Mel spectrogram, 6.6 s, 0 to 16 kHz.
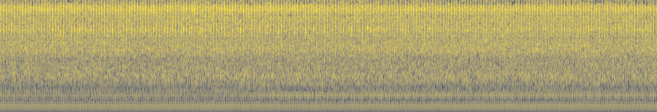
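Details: Toro Recycler mower with Tecumseh 6.5 engine: steady even drone at constant pitch, no surging or misfires; running smoothly.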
